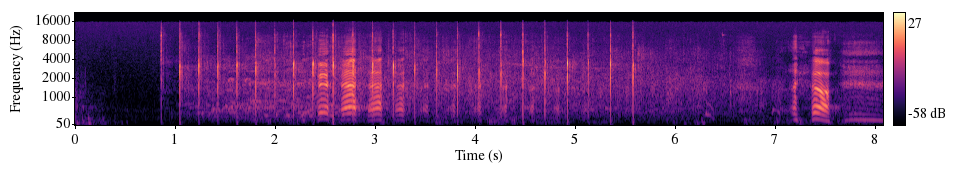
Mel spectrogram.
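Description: An audience claps and applauds in a large hall.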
